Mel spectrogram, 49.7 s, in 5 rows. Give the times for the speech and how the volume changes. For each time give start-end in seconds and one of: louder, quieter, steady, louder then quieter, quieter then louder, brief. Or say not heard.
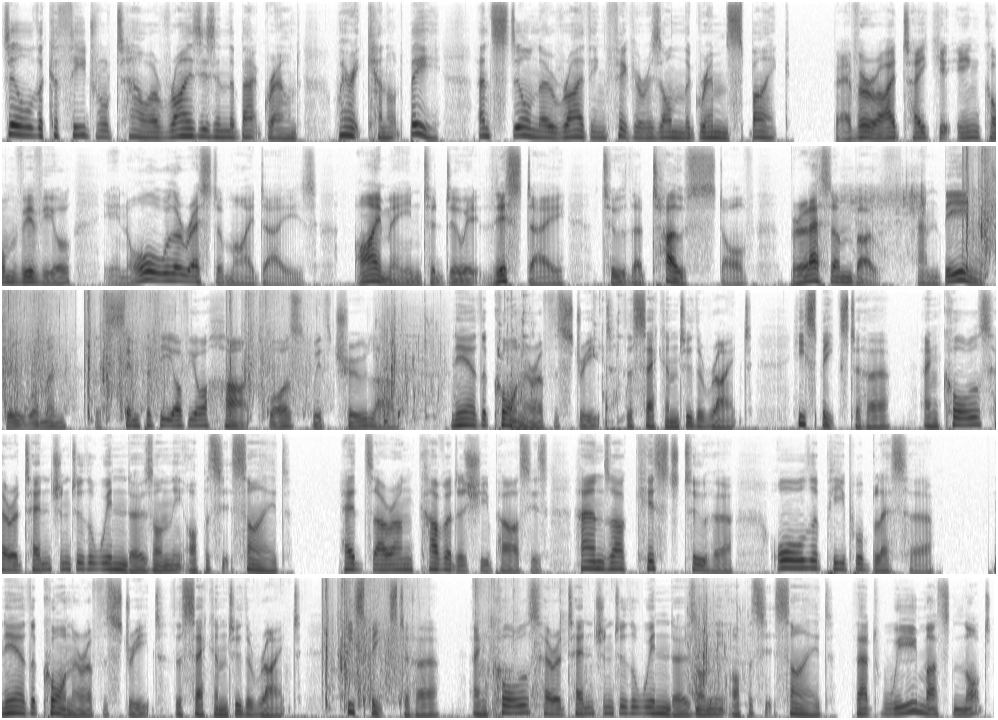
0.0-49.6 steady.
